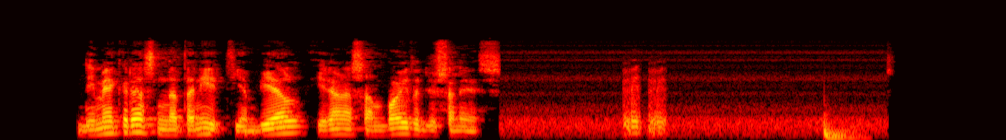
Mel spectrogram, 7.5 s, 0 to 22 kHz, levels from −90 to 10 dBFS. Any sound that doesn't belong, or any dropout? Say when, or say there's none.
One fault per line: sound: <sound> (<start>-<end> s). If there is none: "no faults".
sound: laugh (4.7-5.0 s)
sound: thud (6.2-6.5 s)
